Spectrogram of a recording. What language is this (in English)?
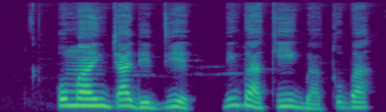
Yoruba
